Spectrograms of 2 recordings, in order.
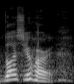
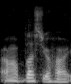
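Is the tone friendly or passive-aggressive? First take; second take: friendly; passive-aggressive. First: It is said as a friendly greeting. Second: It is said in a passive-aggressive tone.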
